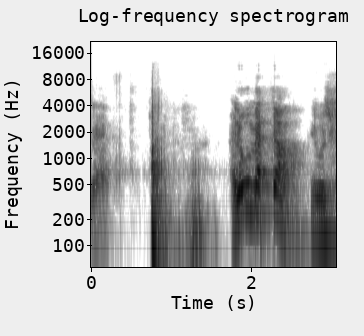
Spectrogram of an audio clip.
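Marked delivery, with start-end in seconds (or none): 1.7-2.6 high, silly voice of a hapless caller; high mock Davey voice. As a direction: lightly play the clueless local ringing the police. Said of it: "he phones the police and he goes".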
